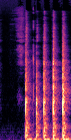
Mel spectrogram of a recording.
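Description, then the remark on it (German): Five quick knuckle raps on window glass in a steady, even rhythm, fairly loud, each knock sharp with a brief ringing tone, with no voices. “Du gehorchst und siehst noch, wie der Regengeist mit den Fingergelenken gegen die Scheibe klopft.”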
